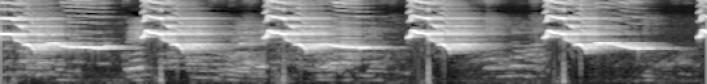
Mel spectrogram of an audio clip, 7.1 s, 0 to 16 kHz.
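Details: Black-capped lory from Papua giving loud calls used to provoke other birds: harsh, strident screeches with many harmonics, each dropping in pitch, repeated about every 1.3 seconds, with a softer voice-like sound between them.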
